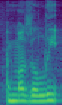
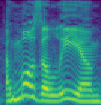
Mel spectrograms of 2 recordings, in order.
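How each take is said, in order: First: "mausolea-" broken off midword; cut-off mispronunciation. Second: "mausoleum" said in full, a touch louder, falling; corrected pronunciation. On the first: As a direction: start "mausolea-" then stop short. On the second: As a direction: get "mausoleum" right and land it. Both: Real, not acted.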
